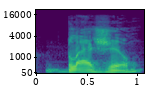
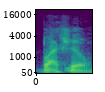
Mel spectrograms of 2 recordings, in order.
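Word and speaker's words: Blashill: I found out how to pronounce his name. How? Blasil. Blill. Blasil.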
